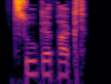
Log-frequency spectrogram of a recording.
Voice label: "zugepackt", German; adjectives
